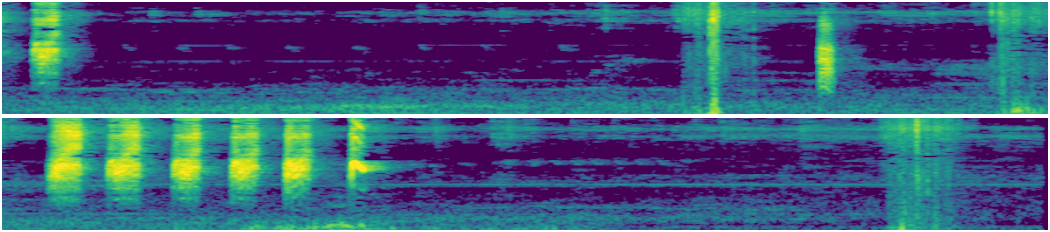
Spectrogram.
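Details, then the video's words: Grey-cheeked Bulbul in full, harsh song, used as a training recording, giving a quick run of about six harsh, rasping notes, with a few scattered single calls and dull knocks around it. "CUCAK JENGGOT GACOR FULL MBESET kasar"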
